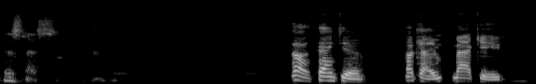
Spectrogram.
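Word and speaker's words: Mackay: And Adam, I think the family pronounced it Mackey Estate.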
